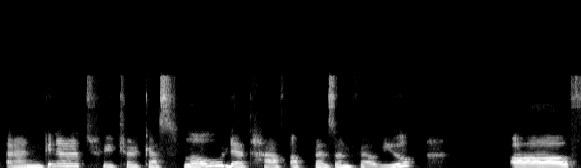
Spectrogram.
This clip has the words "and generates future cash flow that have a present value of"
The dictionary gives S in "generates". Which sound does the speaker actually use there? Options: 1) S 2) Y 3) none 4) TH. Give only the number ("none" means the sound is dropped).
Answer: 3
